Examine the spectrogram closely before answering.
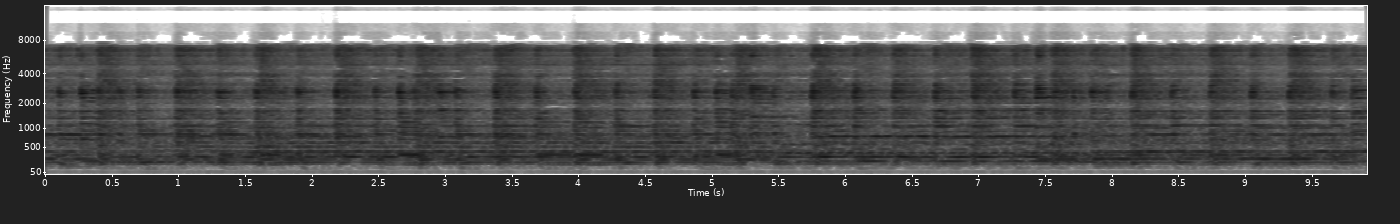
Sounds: Music

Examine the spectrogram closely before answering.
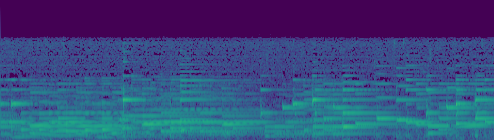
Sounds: Music, Keyboard (musical), Musical instrument, Piano, playing piano, Electric piano

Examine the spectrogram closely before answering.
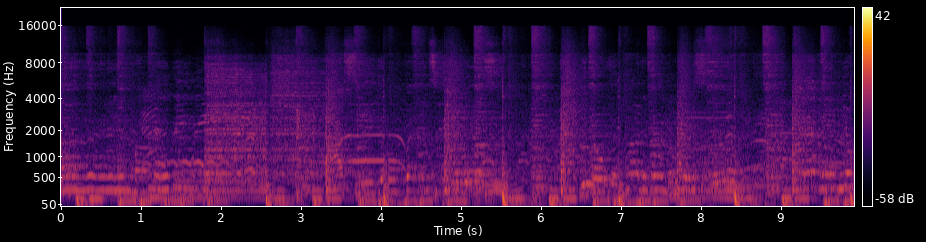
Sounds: Music, Singing, Crowd

